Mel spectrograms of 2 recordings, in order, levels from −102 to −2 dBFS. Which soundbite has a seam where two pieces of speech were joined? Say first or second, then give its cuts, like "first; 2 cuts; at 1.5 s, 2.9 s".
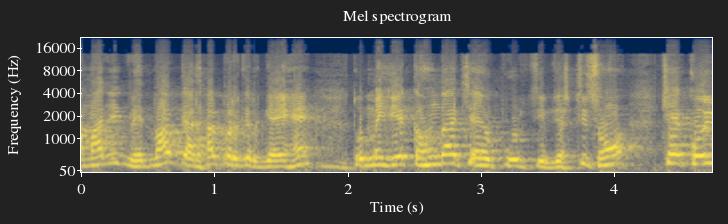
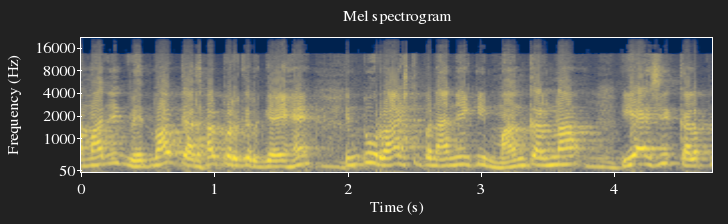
second; 1 cut; at 2.0 s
